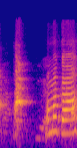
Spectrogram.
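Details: Super tiny micro teacup poodles, a Hong Kong pet family with Alabama roots, produce two quick shrill barks, the second a longer, strained yap with a nasal, whining tone.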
